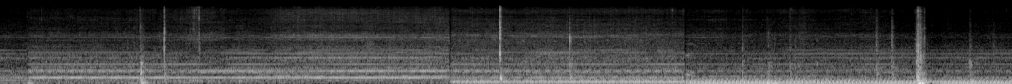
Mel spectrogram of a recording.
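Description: Suzuki Cultus's engine running at idle, with a steady hum that becomes louder and deeper about halfway through. A sharp knock comes near the end.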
